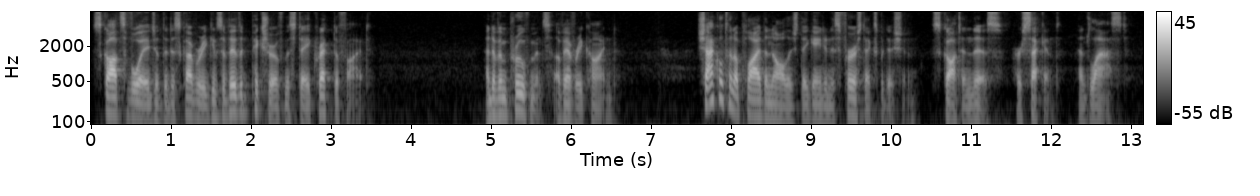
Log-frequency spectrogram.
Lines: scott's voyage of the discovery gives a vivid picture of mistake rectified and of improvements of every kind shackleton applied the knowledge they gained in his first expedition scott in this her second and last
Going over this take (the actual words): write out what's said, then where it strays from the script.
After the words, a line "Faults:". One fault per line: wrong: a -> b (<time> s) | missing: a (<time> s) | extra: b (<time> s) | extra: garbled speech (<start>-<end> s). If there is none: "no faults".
scott's voyage of the discovery gives a vivid picture of mistake rectified and of improvements of every kind shackleton applied the knowledge they gained in his first expedition scott in this her second and last
Faults:
no faults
